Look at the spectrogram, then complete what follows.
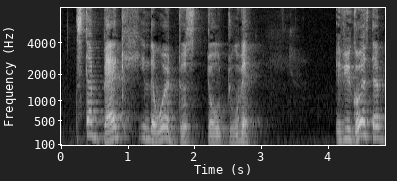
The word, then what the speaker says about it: Dube: I want to look at the word dube, for example. Dube, in Kora, it's dobe. Dobe. It's dobe in Kora.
